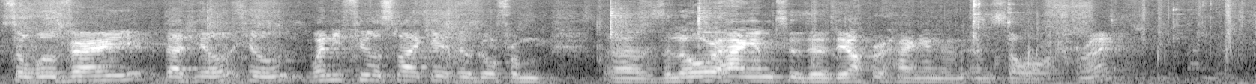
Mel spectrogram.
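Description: A man speaks calmly and explains, close by, in a large echoing hall.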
